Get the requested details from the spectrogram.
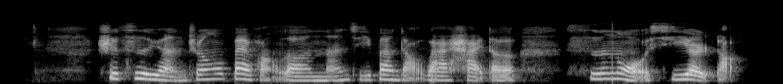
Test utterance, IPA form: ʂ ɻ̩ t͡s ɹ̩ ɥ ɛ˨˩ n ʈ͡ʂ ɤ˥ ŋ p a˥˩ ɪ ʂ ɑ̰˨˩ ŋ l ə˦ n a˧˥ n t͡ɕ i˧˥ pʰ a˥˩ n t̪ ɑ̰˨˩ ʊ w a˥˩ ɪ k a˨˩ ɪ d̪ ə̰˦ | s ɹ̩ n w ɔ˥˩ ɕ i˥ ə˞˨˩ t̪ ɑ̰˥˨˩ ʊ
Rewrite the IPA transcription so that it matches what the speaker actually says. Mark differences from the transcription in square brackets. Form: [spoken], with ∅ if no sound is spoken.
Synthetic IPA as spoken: ʂ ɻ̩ [t͡sʰ] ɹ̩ ɥ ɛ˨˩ n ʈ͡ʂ ɤ˥ ŋ p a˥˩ ɪ [f] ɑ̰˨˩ ŋ l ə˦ n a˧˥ n t͡ɕ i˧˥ [p] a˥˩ n t̪ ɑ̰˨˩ ʊ w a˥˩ ɪ [x] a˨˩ ɪ d̪ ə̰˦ | s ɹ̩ n w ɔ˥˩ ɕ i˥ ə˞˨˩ t̪ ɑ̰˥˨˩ ʊ

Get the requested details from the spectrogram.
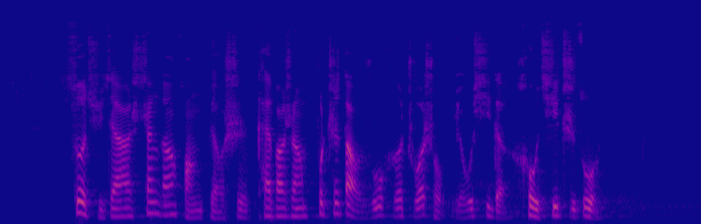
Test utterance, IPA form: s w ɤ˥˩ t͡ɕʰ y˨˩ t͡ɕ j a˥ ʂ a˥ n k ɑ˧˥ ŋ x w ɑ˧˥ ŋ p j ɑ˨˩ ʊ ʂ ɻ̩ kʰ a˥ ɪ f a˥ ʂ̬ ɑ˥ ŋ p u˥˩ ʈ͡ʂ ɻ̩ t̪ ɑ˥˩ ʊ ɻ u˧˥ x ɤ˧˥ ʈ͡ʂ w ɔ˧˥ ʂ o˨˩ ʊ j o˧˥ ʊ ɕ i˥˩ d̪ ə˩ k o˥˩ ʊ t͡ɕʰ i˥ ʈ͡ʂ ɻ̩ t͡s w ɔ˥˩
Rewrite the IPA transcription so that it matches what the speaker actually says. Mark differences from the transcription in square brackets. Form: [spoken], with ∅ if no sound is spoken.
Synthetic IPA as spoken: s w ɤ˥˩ t͡ɕʰ y˨˩ t͡ɕ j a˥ ʂ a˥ n k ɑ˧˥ ŋ x w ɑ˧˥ ŋ p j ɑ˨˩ ʊ ʂ ɻ̩ kʰ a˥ ɪ f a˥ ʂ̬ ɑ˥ ŋ p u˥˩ ʈ͡ʂ ɻ̩ t̪ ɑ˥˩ ʊ ɻ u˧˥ x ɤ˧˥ ʈ͡ʂ w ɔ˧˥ ʂ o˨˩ ʊ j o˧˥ ʊ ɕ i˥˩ d̪ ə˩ [x] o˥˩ ʊ t͡ɕʰ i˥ ʈ͡ʂ ɻ̩ t͡s w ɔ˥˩

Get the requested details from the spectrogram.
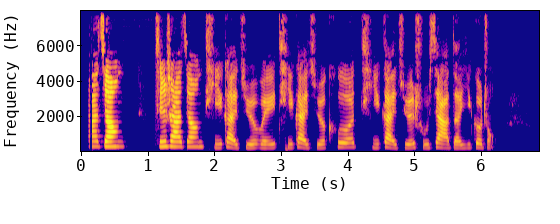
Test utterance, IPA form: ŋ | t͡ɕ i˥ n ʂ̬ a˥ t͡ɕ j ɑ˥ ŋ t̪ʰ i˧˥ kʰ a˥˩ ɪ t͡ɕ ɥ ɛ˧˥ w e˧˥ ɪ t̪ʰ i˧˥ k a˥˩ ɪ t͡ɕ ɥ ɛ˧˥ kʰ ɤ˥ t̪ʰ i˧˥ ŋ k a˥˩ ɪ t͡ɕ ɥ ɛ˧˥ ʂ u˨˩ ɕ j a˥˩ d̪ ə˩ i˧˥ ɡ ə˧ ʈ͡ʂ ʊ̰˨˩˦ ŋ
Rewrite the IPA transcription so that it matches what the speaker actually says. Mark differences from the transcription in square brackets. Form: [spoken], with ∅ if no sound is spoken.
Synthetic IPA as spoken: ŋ | t͡ɕ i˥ n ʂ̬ a˥ t͡ɕ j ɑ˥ ŋ t̪ʰ i˧˥ [k] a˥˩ ɪ t͡ɕ ɥ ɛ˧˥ w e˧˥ ɪ t̪ʰ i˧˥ k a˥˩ ɪ t͡ɕ ɥ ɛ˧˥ kʰ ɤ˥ t̪ʰ i˧˥ [∅] k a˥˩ ɪ t͡ɕ ɥ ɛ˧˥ ʂ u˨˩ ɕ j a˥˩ d̪ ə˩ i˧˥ ɡ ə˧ ʈ͡ʂ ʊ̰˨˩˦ ŋ

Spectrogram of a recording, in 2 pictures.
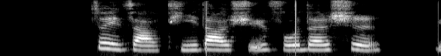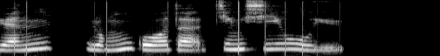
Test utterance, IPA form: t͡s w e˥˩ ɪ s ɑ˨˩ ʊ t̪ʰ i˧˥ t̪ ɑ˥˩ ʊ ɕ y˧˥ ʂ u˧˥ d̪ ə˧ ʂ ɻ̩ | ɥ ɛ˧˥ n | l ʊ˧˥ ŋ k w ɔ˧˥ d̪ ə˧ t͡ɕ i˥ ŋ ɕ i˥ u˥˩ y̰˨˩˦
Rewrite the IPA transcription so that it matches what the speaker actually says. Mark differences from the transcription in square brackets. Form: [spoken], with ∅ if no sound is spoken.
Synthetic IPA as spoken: t͡s w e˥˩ ɪ [t͡s] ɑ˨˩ ʊ t̪ʰ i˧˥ t̪ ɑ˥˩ ʊ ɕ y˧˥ [f] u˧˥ d̪ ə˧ ʂ ɻ̩ | ɥ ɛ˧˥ n | l ʊ˧˥ ŋ k w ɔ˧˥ d̪ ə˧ t͡ɕ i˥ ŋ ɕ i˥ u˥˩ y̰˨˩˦

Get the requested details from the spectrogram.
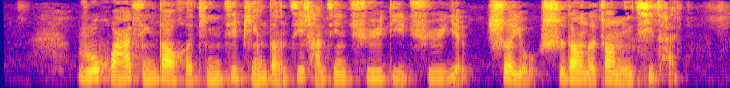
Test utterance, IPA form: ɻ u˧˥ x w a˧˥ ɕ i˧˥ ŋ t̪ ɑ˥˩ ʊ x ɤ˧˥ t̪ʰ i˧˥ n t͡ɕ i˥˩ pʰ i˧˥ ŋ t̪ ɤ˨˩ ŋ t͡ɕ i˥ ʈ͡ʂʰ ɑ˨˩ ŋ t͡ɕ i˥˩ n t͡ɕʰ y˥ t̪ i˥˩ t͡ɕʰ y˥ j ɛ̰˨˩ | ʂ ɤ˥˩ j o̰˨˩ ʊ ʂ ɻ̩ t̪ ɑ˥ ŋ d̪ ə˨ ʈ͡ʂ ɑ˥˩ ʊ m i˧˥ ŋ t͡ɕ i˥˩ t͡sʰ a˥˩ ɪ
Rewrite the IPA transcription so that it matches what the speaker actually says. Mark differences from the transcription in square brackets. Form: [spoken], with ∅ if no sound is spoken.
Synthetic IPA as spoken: ɻ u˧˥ x w a˧˥ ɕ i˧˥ ŋ t̪ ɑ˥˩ ʊ x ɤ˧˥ t̪ʰ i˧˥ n t͡ɕ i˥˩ pʰ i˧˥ ŋ t̪ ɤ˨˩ ŋ t͡ɕ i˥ ʈ͡ʂʰ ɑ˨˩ ŋ t͡ɕ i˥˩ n t͡ɕʰ y˥ t̪ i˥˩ t͡ɕʰ y˥ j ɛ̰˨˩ | ʂ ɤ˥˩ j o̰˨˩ ʊ ʂ ɻ̩ t̪ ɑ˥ ŋ d̪ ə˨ ʈ͡ʂ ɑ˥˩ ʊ m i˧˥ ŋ [t͡ɕʰ] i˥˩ t͡sʰ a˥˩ ɪ

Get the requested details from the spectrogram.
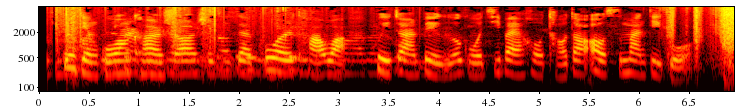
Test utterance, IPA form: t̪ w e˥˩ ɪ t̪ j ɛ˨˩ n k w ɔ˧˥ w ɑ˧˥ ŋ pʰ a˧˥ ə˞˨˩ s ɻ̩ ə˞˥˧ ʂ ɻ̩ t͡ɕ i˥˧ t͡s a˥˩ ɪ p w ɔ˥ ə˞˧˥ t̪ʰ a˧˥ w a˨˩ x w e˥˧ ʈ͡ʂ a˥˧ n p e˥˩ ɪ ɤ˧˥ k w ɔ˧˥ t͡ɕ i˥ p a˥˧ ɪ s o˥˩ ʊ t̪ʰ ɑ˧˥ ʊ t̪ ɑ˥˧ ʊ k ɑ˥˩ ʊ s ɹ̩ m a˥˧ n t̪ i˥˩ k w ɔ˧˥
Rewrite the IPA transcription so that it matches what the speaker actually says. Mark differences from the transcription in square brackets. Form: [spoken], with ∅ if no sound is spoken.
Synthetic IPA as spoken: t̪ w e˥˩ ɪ t̪ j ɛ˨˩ n k w ɔ˧˥ w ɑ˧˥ ŋ [kʰ] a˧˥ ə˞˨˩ [ʂ] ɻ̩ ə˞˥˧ ʂ ɻ̩ t͡ɕ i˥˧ t͡s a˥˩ ɪ p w ɔ˥ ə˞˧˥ t̪ʰ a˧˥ w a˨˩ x w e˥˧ ʈ͡ʂ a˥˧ n p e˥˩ ɪ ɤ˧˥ k w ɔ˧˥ t͡ɕ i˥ p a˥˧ ɪ [x] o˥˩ ʊ t̪ʰ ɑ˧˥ ʊ t̪ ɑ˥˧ ʊ [ʔ] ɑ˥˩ ʊ s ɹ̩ m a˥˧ n t̪ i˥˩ k w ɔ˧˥

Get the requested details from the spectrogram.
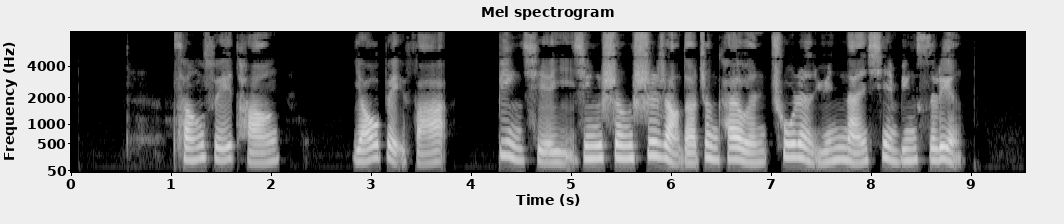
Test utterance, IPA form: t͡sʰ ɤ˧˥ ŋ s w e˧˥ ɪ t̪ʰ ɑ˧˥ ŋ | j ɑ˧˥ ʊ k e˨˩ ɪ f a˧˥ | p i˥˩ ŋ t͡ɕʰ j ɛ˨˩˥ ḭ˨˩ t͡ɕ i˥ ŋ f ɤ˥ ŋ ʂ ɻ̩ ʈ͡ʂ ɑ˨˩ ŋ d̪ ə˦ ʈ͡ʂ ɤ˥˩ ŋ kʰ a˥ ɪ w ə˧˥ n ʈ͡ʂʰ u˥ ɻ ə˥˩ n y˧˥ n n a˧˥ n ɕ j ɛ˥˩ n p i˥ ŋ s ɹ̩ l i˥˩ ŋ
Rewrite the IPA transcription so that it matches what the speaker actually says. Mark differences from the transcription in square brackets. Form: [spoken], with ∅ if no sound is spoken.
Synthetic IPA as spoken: t͡sʰ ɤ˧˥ ŋ s w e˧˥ ɪ t̪ʰ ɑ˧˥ ŋ | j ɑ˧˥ ʊ [p] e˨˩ ɪ f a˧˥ | p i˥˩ ŋ t͡ɕʰ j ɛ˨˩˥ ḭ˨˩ t͡ɕ i˥ ŋ [ʂ] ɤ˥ ŋ ʂ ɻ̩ ʈ͡ʂ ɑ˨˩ ŋ d̪ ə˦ ʈ͡ʂ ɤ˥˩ ŋ kʰ a˥ ɪ w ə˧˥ n ʈ͡ʂʰ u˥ ɻ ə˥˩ n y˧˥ n n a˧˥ n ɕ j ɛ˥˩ n p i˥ ŋ s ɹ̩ l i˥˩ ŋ

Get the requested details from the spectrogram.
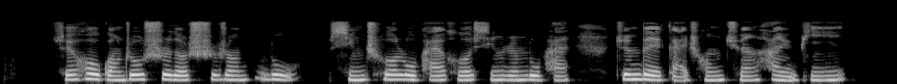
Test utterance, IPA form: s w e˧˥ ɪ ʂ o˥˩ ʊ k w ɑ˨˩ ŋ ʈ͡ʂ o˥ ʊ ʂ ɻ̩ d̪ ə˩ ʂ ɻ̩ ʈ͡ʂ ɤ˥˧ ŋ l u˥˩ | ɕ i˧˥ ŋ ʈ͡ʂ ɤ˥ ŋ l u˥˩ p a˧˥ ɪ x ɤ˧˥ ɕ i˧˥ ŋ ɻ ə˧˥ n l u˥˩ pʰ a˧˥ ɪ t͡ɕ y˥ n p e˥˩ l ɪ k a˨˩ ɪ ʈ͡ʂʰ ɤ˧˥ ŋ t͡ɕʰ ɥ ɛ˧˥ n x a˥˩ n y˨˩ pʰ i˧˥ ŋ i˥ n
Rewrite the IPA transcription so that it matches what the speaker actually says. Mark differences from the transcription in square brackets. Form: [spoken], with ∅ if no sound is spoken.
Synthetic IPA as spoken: s w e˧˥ ɪ [x] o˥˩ ʊ k w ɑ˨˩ ŋ ʈ͡ʂ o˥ ʊ ʂ ɻ̩ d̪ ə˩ ʂ ɻ̩ ʈ͡ʂ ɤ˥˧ ŋ l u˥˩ | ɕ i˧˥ ŋ [ʈ͡ʂʰ] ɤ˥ [∅] l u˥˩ [pʰ] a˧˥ ɪ x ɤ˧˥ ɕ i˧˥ ŋ ɻ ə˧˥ n l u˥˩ pʰ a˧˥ ɪ t͡ɕ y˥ n p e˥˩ [∅] ɪ k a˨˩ ɪ ʈ͡ʂʰ ɤ˧˥ ŋ t͡ɕʰ ɥ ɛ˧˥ n x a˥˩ n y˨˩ pʰ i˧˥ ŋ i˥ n

